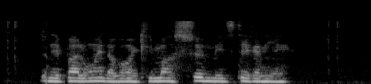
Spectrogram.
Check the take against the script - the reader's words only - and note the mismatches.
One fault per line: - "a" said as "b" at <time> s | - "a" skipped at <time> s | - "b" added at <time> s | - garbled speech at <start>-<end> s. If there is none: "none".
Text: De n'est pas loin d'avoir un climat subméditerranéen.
none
